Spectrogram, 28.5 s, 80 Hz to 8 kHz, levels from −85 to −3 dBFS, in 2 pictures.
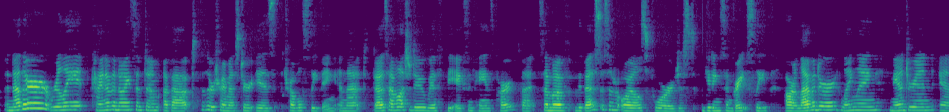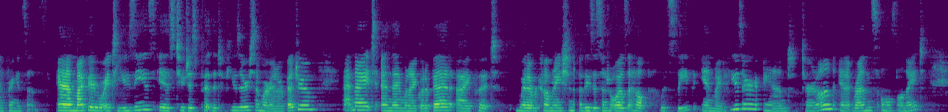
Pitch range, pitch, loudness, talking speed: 195-235 Hz, 210 Hz, -25 LUFS, 205 wpm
